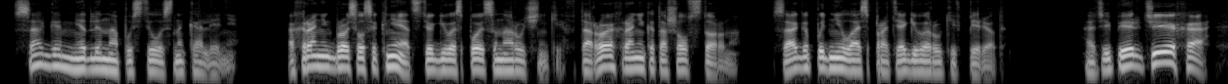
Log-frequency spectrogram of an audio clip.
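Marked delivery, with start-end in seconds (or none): 10.8-12.1 uneasy, on-edge, nervous commanding tone. A guard approaching with handcuffs orders Saga, a nervous order. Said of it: "нервно велел охранник".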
